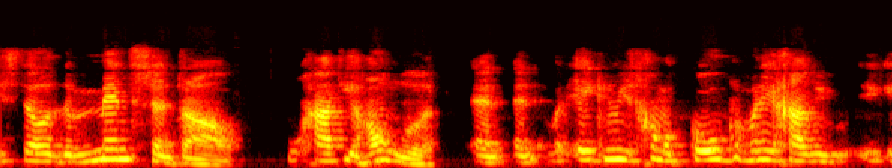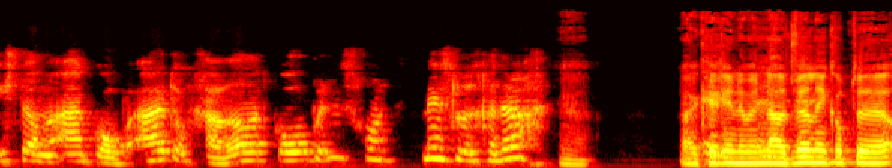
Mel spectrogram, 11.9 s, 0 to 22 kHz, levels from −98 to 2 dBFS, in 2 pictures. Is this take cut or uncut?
cut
